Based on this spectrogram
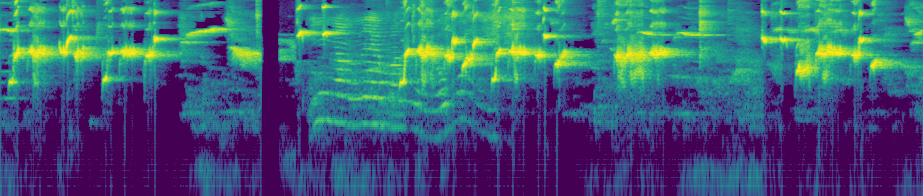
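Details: White-rumped shama in loud, energetic song: bright clear whistles and sharp chirps in quick bursts, a lower descending warbled run in the middle, then more high, varied phrases separated by short pauses.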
